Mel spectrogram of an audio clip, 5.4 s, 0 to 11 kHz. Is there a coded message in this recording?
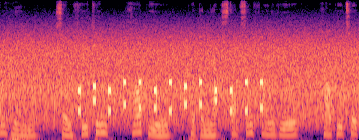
Yes: DTMF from 1.2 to 3.9 s, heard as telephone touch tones, dialled by machine, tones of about 40 ms, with phone line noise and speech in English. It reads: 101964389*136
